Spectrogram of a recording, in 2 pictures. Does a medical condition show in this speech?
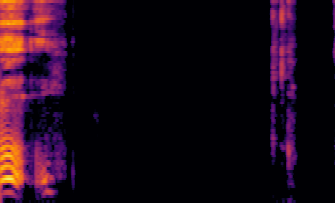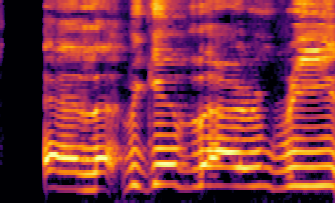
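Yes: cerebral palsy; several unnoticed strokes.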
